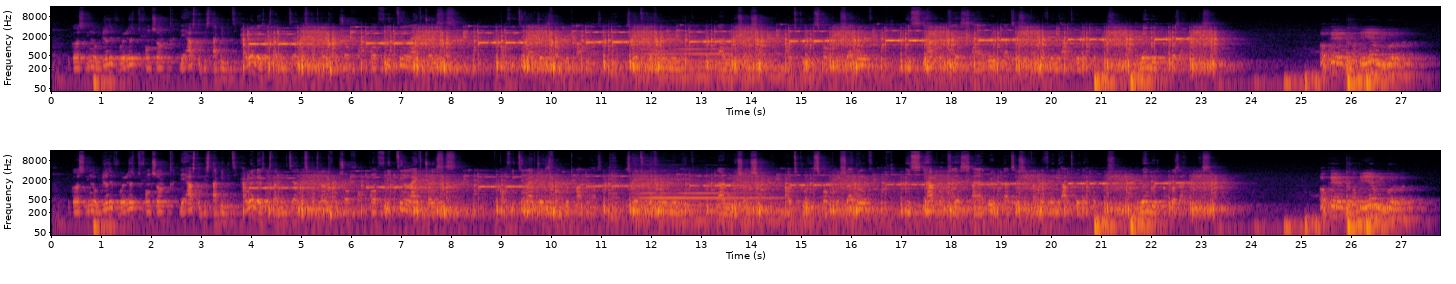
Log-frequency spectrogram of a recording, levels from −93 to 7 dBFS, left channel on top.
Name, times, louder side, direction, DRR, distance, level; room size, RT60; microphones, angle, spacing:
voice 1, 0.4-2.3 2.6-8.0 9.0-10.9 11.5-12.7 13.3-14.3 14.7-16.4 17.1-21.1 21.7-23.2, right 2 dB, 30° right, 7 dB, 1.1 m, -33 dB
sound 1, 1.4-2.3 2.6-3.2 3.7-3.8 4.5-19.7, left 1 dB, 35° left, 3.6 m, -47 dB
sound 2, 3.8-23.3, left 4 dB, 50° left, 0.8 m, -29 dB
Bowed string instrument, 11.1-15.4, right 4 dB, 90° right, 1.2 m, -38 dB
voice 2, 25.3-27.1, right 1 dB, 65° right, -2 dB, 2.6 m, -27 dB
20.5 x 8.7 x 7.9 m, 1.5 s
head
